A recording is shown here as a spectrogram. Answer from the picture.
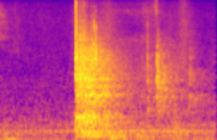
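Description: A sharp knock about three-quarters of a second in, dying away over half a second, then a smaller knock near the end.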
